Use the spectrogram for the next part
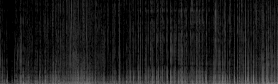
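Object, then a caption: Synthetic fibrous bath sponge. A white fibrous synthetic bath sponge, pressed against the top of a microphone, is scratched with long acrylic nails. This produces a steady, dense, rustling crackle over a deep, boomy low rumble that swells and dips continuously without clear separate strokes.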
